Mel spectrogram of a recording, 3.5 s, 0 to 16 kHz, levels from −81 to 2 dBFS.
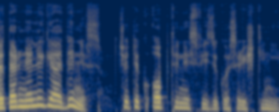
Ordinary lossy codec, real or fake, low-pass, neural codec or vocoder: Opus, 64 kbps; real; 14.4 kHz; none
